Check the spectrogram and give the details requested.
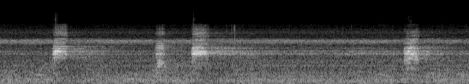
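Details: A recorded Great Blue Heron played from a push-button exhibit at Goose Creek State Park, North Carolina, gives four short, harsh squawks, spaced irregularly over a few seconds, over a steady electrical hum.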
